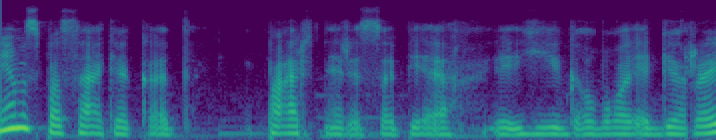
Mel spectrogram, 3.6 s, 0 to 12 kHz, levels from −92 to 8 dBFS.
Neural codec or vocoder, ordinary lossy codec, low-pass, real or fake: none; Opus, 16 kbps; 7.2 kHz; real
